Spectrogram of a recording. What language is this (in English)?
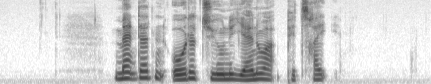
Danish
